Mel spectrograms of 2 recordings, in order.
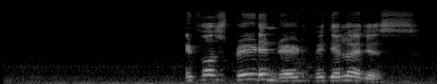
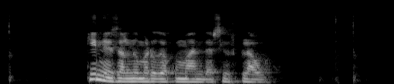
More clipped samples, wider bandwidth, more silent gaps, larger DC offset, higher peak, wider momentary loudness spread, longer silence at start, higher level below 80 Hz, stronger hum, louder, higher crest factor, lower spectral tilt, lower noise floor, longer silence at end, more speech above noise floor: neither; first, 15.5 kHz vs 11 kHz; neither; neither; second, -14 dBFS vs -10 dBFS; about the same, 10 LU vs 10 LU; second, 0.05 s vs 0.9 s; first, -58 dBFS vs -66 dBFS; neither; second, -32 LUFS vs -25 LUFS; about the same, 20 dB vs 18 dB; second, -2.5 dB/octave vs -7 dB/octave; second, -56 dBFS vs -73 dBFS; second, 0.15 s vs 1.25 s; second, 24 dB vs 49 dB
